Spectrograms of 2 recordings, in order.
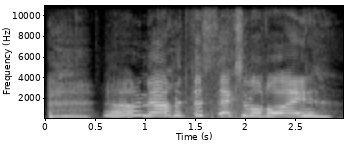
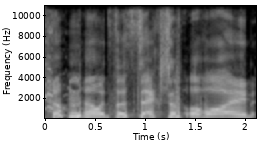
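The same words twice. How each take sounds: First: Even higher, slow whine; whiny voice. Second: High, slow whiny wail. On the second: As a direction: whine it out, drawn and high. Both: Pretend. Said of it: "I need to do the whiny voice".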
